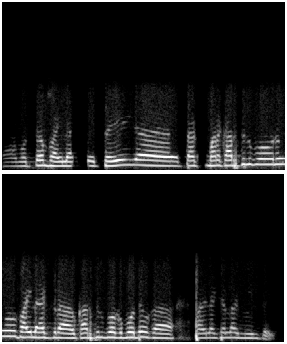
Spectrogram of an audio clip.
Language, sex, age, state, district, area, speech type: Telugu, male, 18-30, Telangana, Nirmal, rural, conversation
